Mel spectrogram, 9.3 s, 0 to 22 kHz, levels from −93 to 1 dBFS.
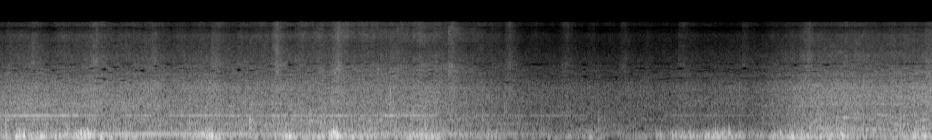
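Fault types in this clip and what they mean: HE-AAC compression: Throughout, plainly audible codec damage and nothing above 12.3 kHz. The treble is likely rebuilt by spectral band replication, copied up from lower bands, so high detail sounds gritty and metallic, which fits a low bitrate near 16 kbps.
Zipper noise: From 7.52 to 8.17 s the level changes by about 15 dB in 2 dB jumps, around ten a second, with no smoothing between steps. Each jump leaves a small click, so the change comes across as rapid ticking over the sound.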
